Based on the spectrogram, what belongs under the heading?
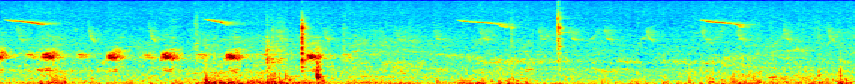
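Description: Bird calls: a short, high whistle falling in pitch, repeated about every two and a half seconds, with a quick run of rapid calls in the first second. Two sharp clicks stand out, about three and five and a half seconds in.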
